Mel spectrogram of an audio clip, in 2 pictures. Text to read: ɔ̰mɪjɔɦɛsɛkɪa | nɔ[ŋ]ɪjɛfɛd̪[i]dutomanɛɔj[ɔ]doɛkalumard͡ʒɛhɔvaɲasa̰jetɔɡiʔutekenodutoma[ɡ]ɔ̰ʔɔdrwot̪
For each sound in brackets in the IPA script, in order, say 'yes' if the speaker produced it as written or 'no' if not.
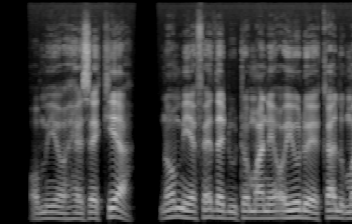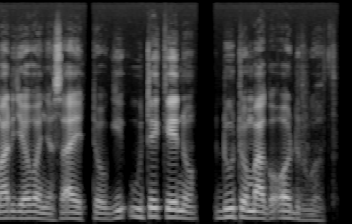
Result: no, no, no, yes

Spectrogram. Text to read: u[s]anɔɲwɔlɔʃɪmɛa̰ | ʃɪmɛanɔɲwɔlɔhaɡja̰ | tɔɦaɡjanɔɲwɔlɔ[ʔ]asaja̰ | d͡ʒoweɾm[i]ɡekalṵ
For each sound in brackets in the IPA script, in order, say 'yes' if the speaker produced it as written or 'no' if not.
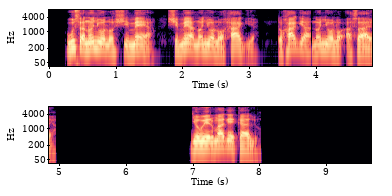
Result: yes, yes, no

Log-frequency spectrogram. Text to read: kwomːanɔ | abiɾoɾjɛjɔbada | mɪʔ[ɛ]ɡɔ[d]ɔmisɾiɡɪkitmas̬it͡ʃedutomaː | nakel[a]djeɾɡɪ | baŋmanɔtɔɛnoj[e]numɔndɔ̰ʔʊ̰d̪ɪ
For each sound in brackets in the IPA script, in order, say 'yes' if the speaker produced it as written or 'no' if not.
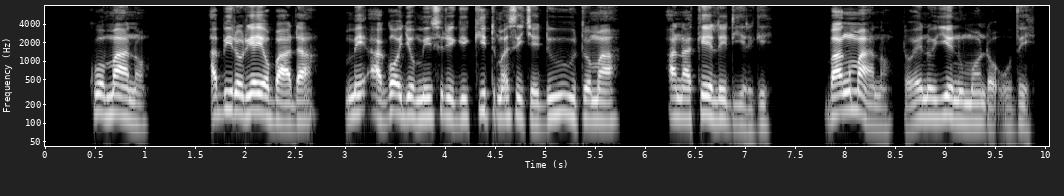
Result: no, no, no, yes

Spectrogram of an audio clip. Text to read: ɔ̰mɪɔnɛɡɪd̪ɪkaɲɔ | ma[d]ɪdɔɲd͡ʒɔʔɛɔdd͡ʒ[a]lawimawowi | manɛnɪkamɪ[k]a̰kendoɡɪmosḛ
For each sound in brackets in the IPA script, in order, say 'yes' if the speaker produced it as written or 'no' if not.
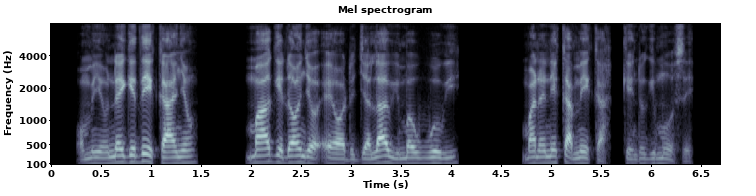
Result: no, yes, yes

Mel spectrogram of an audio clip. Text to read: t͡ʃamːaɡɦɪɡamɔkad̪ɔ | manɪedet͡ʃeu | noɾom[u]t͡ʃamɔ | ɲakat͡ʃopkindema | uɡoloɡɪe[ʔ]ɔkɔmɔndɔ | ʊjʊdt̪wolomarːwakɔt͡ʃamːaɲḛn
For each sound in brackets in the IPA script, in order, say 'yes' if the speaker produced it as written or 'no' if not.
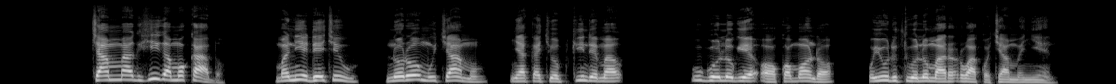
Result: yes, yes

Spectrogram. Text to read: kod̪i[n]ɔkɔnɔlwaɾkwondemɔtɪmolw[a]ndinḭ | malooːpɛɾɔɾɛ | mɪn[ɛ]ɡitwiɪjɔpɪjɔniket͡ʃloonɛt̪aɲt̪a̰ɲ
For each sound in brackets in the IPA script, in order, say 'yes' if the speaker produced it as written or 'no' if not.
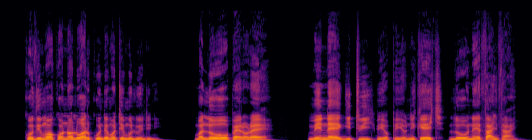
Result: no, no, yes

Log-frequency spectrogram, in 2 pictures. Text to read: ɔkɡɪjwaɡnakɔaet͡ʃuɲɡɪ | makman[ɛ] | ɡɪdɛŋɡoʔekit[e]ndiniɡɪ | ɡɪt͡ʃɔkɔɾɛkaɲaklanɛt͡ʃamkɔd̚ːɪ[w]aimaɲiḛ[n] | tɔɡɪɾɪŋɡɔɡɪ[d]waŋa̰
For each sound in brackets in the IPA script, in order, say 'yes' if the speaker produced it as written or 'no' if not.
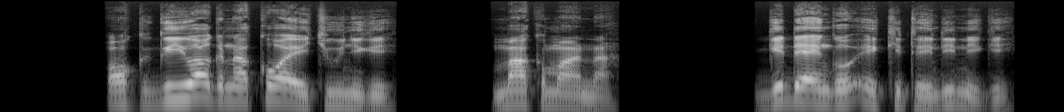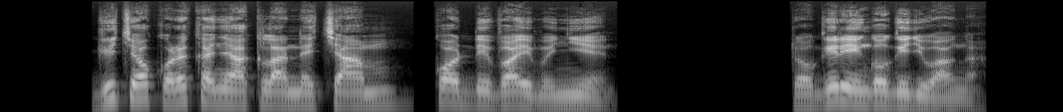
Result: no, yes, no, yes, no

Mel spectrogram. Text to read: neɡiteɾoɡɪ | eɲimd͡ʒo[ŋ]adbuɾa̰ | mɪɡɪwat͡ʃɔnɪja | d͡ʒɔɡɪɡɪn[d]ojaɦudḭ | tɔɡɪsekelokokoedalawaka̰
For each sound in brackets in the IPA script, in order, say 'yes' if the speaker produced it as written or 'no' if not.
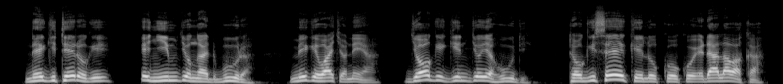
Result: yes, no

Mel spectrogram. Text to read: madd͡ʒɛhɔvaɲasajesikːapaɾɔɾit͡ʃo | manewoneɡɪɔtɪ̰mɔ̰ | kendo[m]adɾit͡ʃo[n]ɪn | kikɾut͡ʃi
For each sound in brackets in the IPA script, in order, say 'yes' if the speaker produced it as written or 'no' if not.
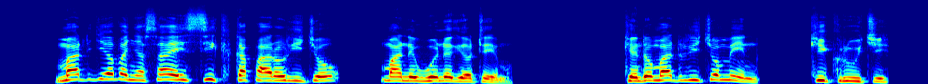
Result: yes, no

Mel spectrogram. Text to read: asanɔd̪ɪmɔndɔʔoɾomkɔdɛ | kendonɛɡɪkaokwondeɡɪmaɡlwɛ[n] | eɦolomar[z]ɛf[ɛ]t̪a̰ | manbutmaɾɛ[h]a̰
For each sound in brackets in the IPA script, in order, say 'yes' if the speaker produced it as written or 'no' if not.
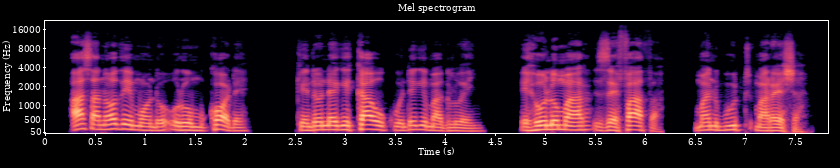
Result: no, yes, no, no

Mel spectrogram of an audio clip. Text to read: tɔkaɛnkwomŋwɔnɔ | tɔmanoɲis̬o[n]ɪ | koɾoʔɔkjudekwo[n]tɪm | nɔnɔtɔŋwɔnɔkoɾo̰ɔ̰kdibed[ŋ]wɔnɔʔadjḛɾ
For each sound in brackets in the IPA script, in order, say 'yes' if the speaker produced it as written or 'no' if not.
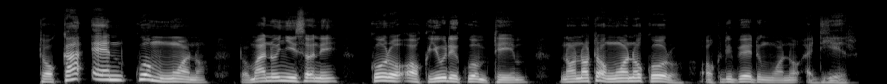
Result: yes, no, yes

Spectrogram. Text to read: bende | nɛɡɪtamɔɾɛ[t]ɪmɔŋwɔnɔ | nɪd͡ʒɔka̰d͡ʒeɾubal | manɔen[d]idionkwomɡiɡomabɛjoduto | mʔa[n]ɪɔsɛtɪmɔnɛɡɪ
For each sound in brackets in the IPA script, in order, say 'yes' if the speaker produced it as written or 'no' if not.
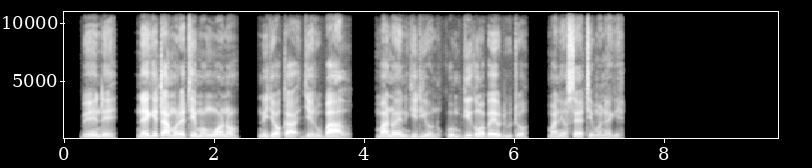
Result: yes, no, yes

